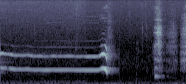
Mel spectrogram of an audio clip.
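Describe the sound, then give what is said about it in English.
A dog lets out a long, steady, held howl that breaks off sharply, followed by a few short, high yips and whimpers after a brief pause. “She's going to bark all the way to your place, isn't she?”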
